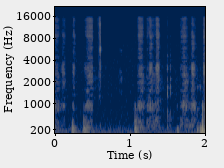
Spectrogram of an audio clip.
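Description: Felt-tip marker writing on paper: a string of short, faint, scratchy strokes as letters and symbols are drawn.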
